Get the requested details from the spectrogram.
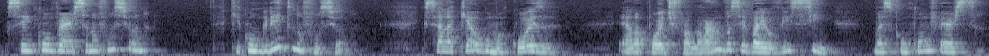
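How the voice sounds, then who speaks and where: A woman's voice: high-pitched, warm tone. A woman speaking as a parenting educator, giving firm, emphatic advice to viewers in a casual tone and often checking in with the listener.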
